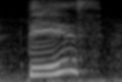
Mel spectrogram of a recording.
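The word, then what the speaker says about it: τίς: un círculo, es que siempre tiene acento sobre la iota. Este interrogativo siempre estará acentuado en la raíz, en la primera sílaba, en la iota. ¿Sí? O sea, vamos a tener tis, tinos, tini, tina.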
